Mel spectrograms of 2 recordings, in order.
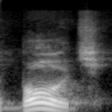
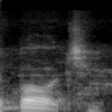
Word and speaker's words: Bode: Eduardo, diagrama de Bode. Os alunos gostam de chamar de bode, mas pronuncia Bode, mas escreve bode.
